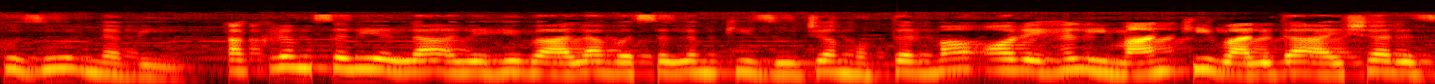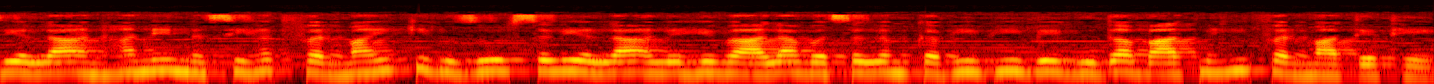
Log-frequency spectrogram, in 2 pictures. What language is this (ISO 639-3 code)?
urd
